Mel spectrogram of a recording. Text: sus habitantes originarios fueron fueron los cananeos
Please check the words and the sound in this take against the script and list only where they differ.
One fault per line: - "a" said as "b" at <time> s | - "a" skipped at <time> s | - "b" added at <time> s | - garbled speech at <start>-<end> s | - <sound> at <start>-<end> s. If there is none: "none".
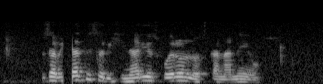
- dropout at 0.6-0.7 s
- "fueron" skipped at 1.9 s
